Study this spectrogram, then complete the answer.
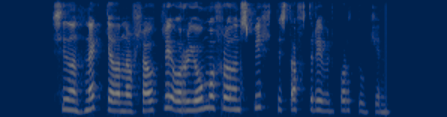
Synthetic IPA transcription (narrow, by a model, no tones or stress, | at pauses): siːðann̥ɛcːaðanːavl̥aːwt̪ɾɪɔɣrjoːwmafɾɔːðanspɪht̪ɪst̪aft̪ʏɾɪvɪɾpɔɾt̪uːcɪn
